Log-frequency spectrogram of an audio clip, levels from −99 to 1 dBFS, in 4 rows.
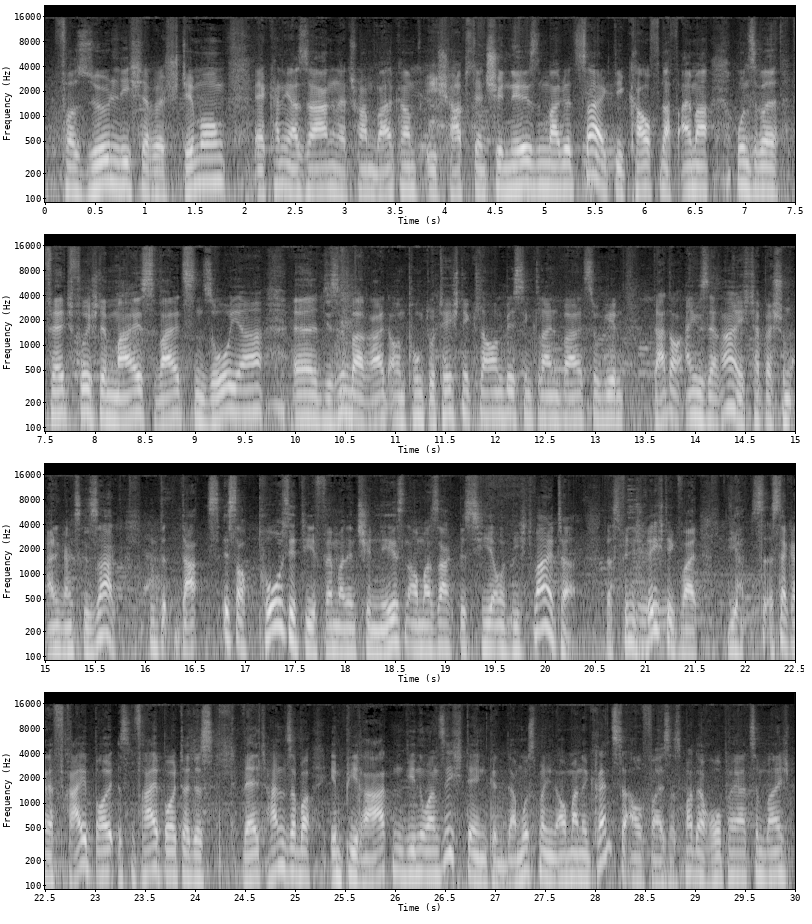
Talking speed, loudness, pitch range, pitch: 210 wpm, -21 LUFS, 115-135 Hz, 125 Hz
